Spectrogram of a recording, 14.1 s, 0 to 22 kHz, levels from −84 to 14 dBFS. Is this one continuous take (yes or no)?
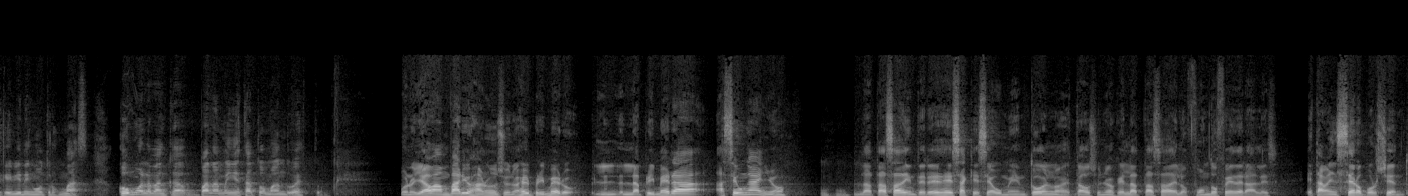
yes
